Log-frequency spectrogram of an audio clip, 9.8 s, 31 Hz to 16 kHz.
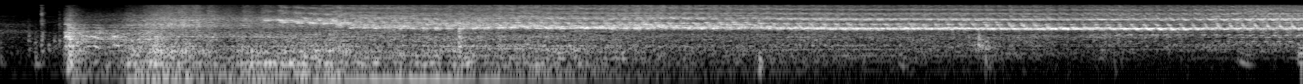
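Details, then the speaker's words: Chevrolet Corsa 2000, first start after the injection wiring harness was repaired: a loud shrill squeal rises and holds over the idle from the slipping alternator accessory belt, which needs attention; lifters may tap at first start. "Gritando a correia. Isso aí depois não resolve. Tem que dar mais uma atenção na correia de acessório aqui, ó."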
